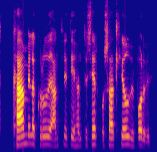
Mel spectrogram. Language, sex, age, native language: Icelandic, male, 40-49, Icelandic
